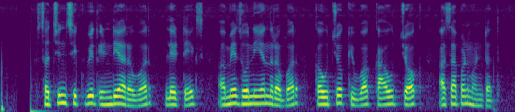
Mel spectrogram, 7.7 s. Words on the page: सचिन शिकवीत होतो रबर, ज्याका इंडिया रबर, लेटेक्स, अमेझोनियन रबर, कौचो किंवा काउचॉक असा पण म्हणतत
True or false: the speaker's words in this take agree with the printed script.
false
